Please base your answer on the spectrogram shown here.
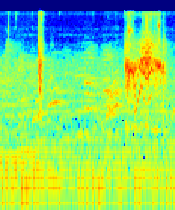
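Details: A parrot in Abbasia Park gives a harsh, high, wavering screech lasting about half a second near the end, with soft voices and park noise in the background.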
